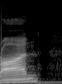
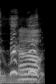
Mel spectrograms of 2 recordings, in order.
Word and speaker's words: Ran: I think it's actually pronounced Ron. So... – Ron? – Oh. – And Han debate. It was a joke. It's actually Ran.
